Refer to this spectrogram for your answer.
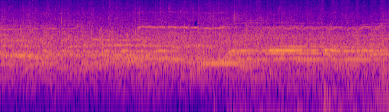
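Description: A crowd applauds steadily for about five seconds, a dense, even patter of many clapping hands with no voices, while faint sustained tones ring underneath.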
